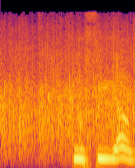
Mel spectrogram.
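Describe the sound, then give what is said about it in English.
An audience applauds and cheers as a guest is introduced on a talk show, with dense clapping throughout and a few whooping voices rising above it toward the end. “everybody make some noise for the very talented Sierra Sellers.”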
